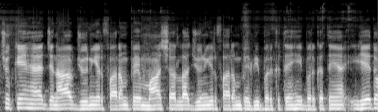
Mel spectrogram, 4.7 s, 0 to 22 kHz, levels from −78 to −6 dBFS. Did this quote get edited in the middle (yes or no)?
no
